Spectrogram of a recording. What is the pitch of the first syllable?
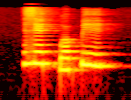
high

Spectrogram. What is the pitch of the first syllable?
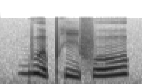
falling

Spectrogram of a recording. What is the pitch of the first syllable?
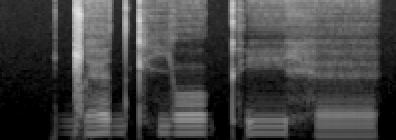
high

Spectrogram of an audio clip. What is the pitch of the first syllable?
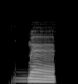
low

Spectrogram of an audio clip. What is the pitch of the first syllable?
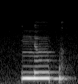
low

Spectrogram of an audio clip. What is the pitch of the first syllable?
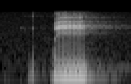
high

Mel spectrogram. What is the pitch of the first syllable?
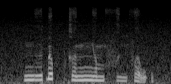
rising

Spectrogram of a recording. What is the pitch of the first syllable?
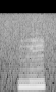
high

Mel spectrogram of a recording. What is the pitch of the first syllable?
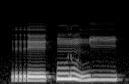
low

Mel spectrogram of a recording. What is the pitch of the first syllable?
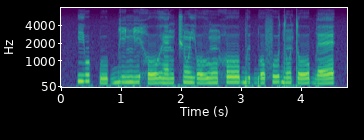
high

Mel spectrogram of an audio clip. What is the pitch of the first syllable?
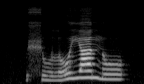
low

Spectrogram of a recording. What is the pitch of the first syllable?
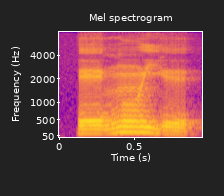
low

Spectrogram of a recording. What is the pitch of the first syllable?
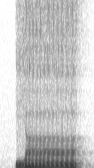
low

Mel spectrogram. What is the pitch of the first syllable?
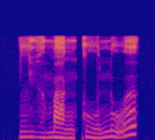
low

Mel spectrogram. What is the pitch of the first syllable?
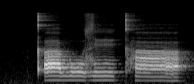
low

